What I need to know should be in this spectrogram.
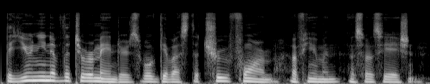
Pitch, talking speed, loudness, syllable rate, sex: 130 Hz, 210 wpm, -16 LUFS, 5.5 syllables/s, male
